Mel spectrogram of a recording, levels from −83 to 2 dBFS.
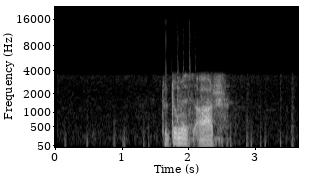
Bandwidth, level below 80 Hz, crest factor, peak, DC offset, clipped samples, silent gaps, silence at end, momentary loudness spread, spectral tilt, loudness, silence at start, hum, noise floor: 14 kHz; -58 dBFS; 22 dB; -6 dBFS; under 0.1%; under 0.1%; none; 1.05 s; 16 LU; -8 dB/octave; -24 LUFS; 1.6 s; none; -62 dBFS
